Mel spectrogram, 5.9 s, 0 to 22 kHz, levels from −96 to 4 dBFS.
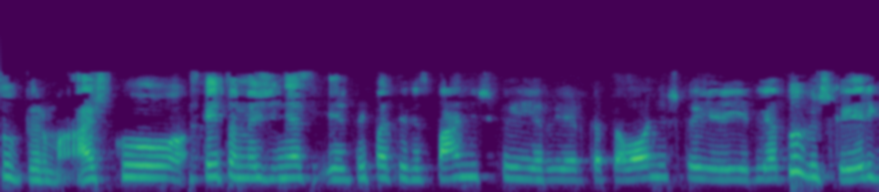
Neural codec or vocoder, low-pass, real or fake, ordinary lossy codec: none; 5.4 kHz; real; MP3, 24 kbps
